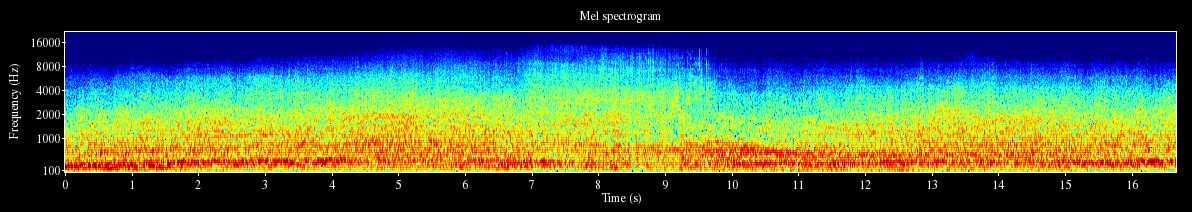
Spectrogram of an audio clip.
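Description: A pack of dirt-track race trucks racing, several engines running at once with overlapping notes that rise and fall as they go through the turns.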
